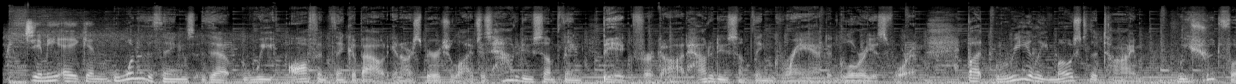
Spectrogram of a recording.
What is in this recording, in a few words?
Network Promo; Catholic Answers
